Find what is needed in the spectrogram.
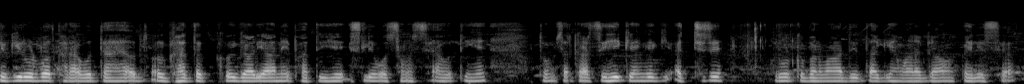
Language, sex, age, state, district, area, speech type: Hindi, male, 30-45, Uttar Pradesh, Jaunpur, urban, spontaneous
